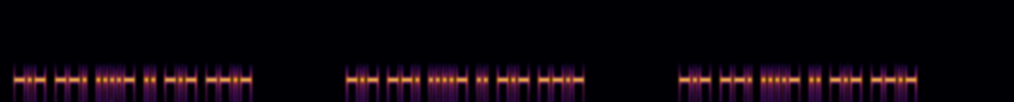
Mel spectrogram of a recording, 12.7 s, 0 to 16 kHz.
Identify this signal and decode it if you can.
Morse code, heard as a keyed tone, about 28 wpm, 700 Hz. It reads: KG4IKQ KG4IKQ KG4IKQ
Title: Call Signs Repeated 2x - 28wpm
